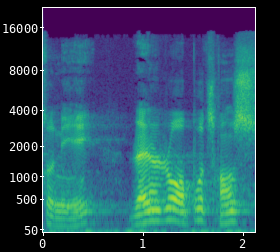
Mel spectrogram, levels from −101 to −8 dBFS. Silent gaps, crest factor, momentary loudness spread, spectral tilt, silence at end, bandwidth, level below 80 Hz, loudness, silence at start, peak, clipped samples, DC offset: none; 20 dB; 9 LU; -2 dB/octave; 0 s; 15.5 kHz; -62 dBFS; -25 LUFS; 0 s; -6 dBFS; under 0.1%; under 0.1%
